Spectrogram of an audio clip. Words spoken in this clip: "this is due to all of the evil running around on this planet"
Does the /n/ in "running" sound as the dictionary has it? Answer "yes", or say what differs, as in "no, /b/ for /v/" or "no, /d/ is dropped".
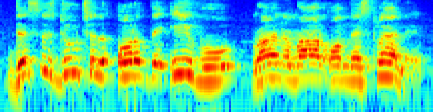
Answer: no, /n/ is dropped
